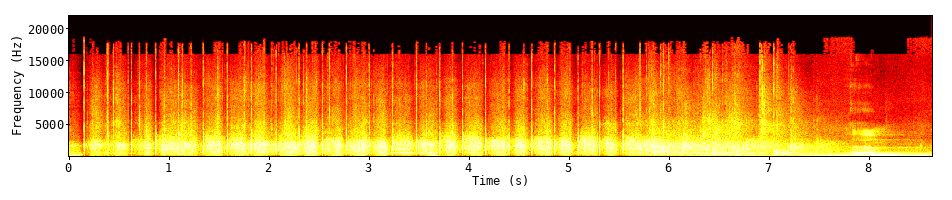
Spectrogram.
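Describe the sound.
An audience at a show bursts into a long round of applause for two of the show's staff, dense crackling claps sustained for several seconds before tapering off, with a voice emerging at the end.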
